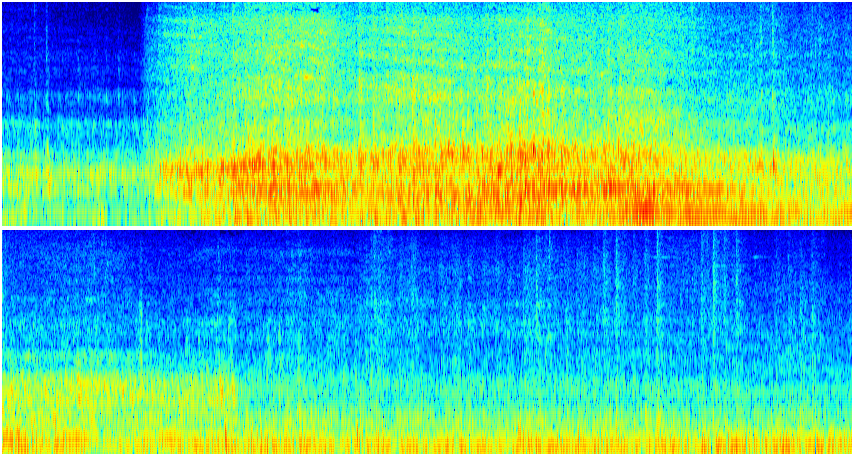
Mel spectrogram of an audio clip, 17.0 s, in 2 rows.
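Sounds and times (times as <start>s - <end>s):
passing train rumble and clatter: 0.0s - 17.0s
faint clicks from rails: 7.4s - 17.0s.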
